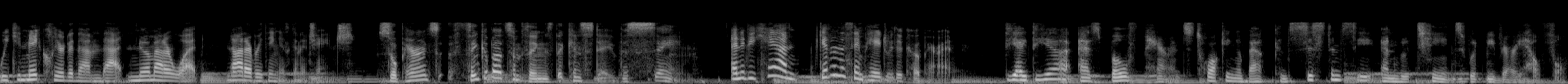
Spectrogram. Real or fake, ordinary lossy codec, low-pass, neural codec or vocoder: fake; MP3, 48 kbps; 7.2 kHz; vocoder, 44.1 kHz, 80 mel bands, Vocos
